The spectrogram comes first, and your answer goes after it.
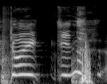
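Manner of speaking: very high, loud squeaky put-on voice; old impression. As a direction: squeal it out in a silly cartoonish voice. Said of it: "이 성대모사를 보면서". (아주 높고 과장된 성대모사 목소리)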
